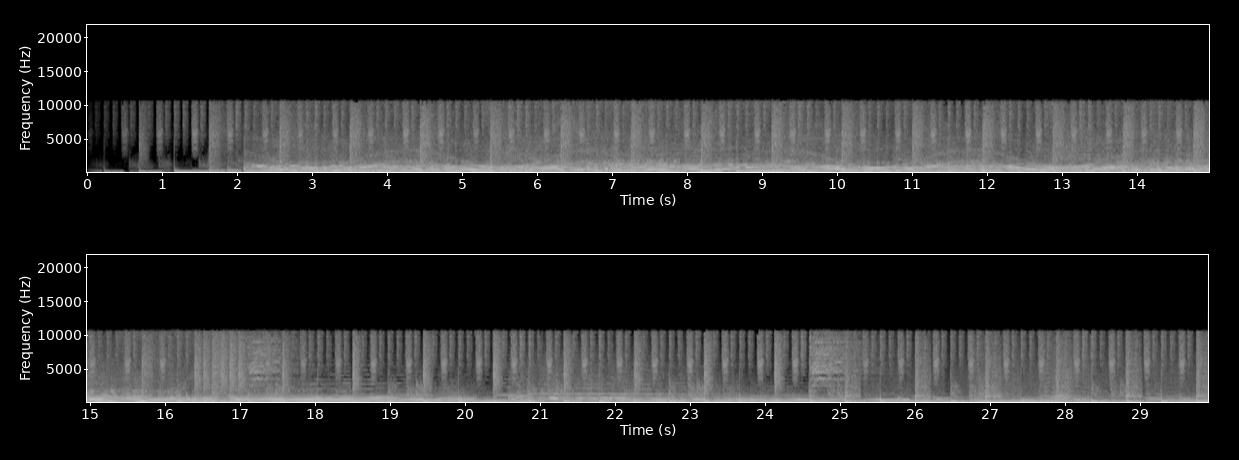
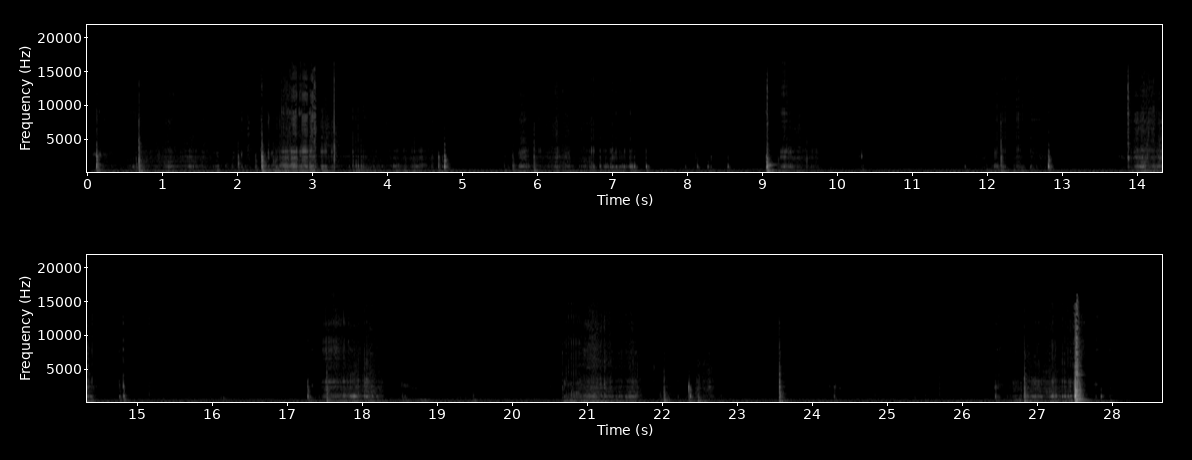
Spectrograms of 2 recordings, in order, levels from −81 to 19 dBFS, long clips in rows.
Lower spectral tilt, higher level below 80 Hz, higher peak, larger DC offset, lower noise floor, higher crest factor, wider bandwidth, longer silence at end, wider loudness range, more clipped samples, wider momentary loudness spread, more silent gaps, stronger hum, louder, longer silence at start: first, -4.5 dB/octave vs -3 dB/octave; first, -22 dBFS vs -68 dBFS; first, -2 dBFS vs -10 dBFS; neither; second, -36 dBFS vs -80 dBFS; second, 14 dB vs 42 dB; second, 11 kHz vs 16.5 kHz; second, 0 s vs 0.6 s; second, 3 LU vs 10 LU; neither; second, 4 LU vs 20 LU; neither; neither; first, -15 LUFS vs -46 LUFS; first, 0.25 s vs 0.05 s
